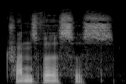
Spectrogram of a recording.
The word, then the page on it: transversus: British English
